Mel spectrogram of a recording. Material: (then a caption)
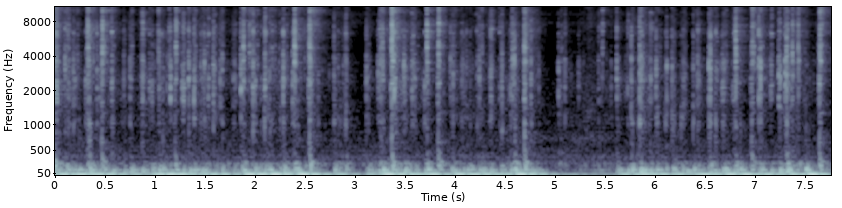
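Plastic. Fingertips of both hands type rapidly on a full-size black plastic membrane-style gaming keyboard with blue-to-red RGB backlit keys. A dense stream of soft, muted keystroke clicks with a heavy low thump continues throughout, easing briefly near the five-second mark before picking up again.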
